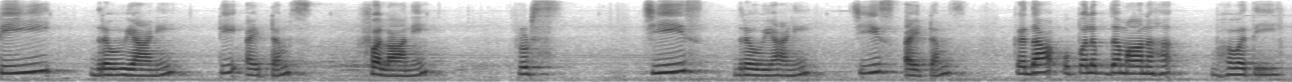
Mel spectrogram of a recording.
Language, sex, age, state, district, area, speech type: Sanskrit, female, 45-60, Karnataka, Dakshina Kannada, urban, read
